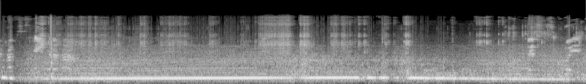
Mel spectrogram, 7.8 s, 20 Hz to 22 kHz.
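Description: A Honda Civic EP3 Type R engine holds a steady, loud drone that climbs slowly in pitch as it pulls through the revs into VTEC, heard from inside the car with a voice talking over it.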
